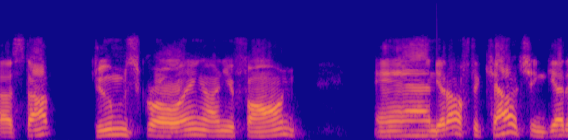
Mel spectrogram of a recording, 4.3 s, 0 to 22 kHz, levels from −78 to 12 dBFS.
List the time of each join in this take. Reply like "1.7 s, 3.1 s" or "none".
3.2 s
